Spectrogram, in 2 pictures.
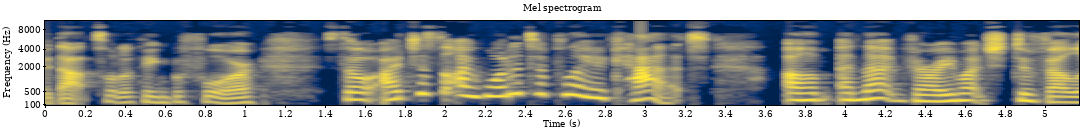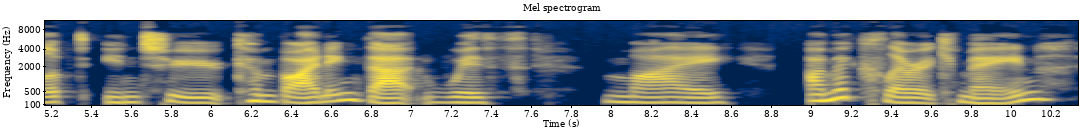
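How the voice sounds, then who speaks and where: A woman with a very low voice talks through her answers in relaxed conversation, pausing often. The sound is dry and a little dull. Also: no room sound. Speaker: guest player. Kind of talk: casual interview answers.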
